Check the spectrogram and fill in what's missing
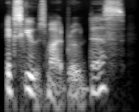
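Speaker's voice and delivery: usual speaking voice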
